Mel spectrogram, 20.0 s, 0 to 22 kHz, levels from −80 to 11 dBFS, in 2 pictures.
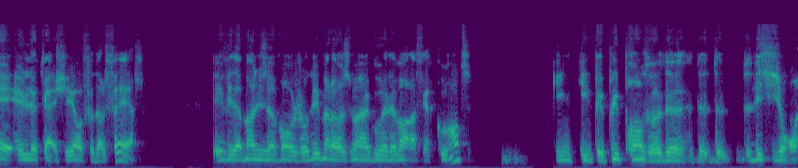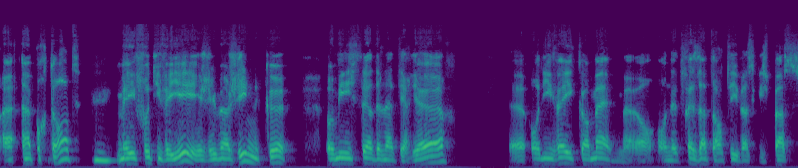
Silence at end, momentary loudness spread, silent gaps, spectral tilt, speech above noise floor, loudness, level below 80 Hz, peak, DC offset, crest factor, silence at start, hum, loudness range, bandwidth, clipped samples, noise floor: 0 s; 8 LU; none; -3.5 dB/octave; 50 dB; -25 LUFS; -74 dBFS; -8 dBFS; under 0.1%; 16 dB; 0 s; none; 4 LU; 12.5 kHz; under 0.1%; -74 dBFS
